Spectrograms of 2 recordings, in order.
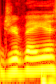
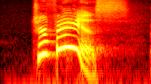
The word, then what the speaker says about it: Gervais: And pronounce his last name again, please? – Ricky Gervais. – Okay. – What did I say? – It's Ricky Gervais. – Gervais. – Okay. – No, it's not. It's Gervais.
